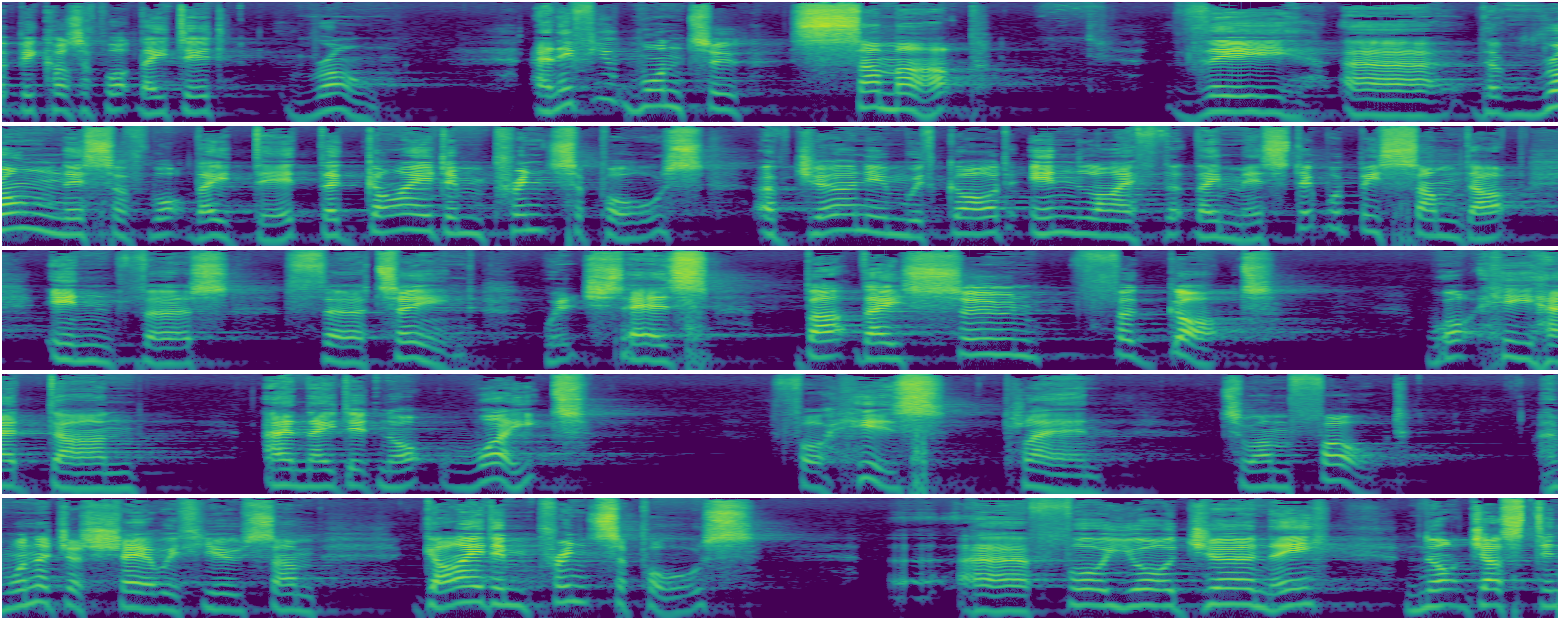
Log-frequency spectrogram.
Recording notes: Recorded at Middlesbrough Community Church.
